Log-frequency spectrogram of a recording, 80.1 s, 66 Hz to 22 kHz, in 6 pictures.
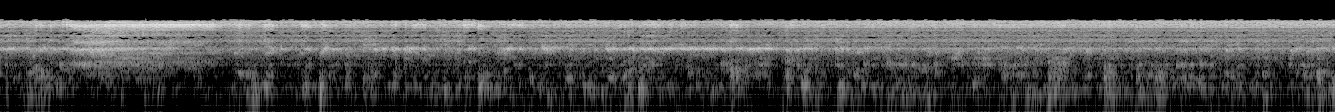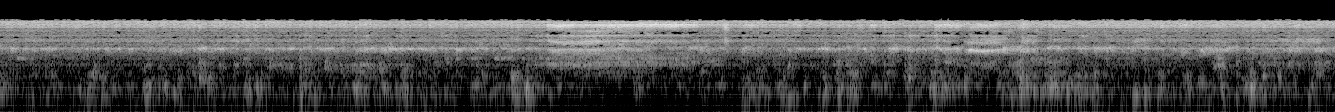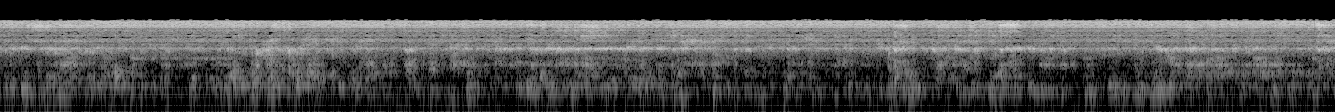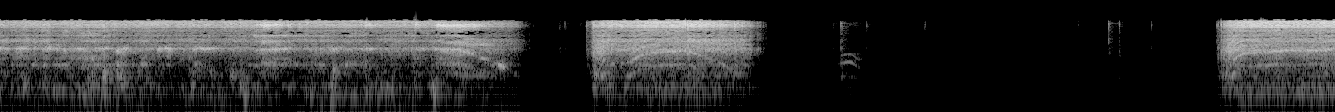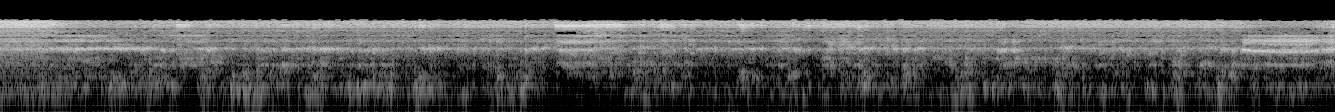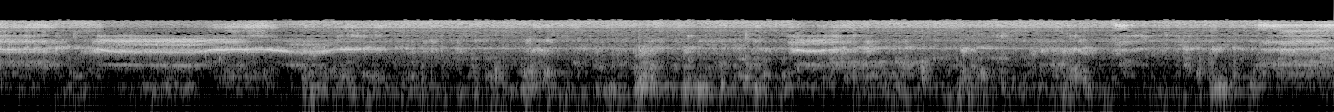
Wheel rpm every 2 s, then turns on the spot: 230, 230, 230, 230, 240, 230, 230, 230, 230, 230, 230, 230, 230, 230, 230, 230, 230, 230, 230, 230, 230, 230, 100, 60, 0, 0, 160, 230, 230, 230, 230, 230, 230, 220, 220, 230, 230, 230, 230, 230.
none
